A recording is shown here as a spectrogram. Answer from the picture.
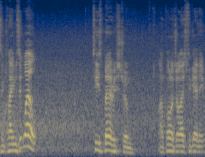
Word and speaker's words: Bergström: player was that someone mentioned about the Finnish pronunciation. Stevenson down the line for Leicester City. Bergström comes and claims it well. 'Tis Bergström.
